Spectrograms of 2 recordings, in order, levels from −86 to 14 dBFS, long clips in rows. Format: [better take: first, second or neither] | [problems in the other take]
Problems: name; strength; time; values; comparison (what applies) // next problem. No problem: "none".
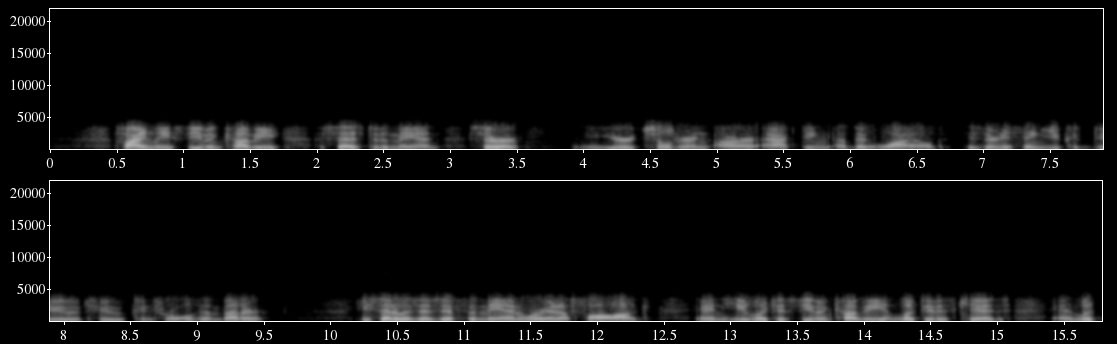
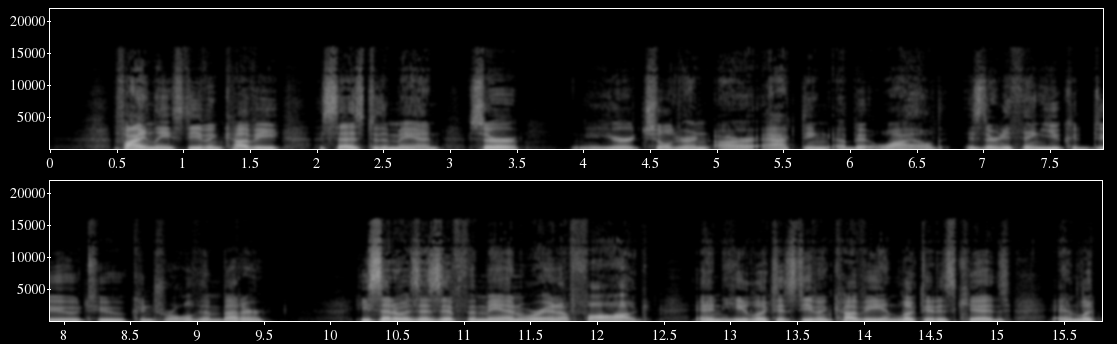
second | phone-call audio; poor line; nothing above 3.5 kHz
